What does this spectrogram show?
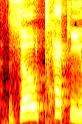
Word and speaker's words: Zōteki: out their brand new zoteki line and well just make sure you say with a long o it's got one of those macarons on top of the yo to be all fancy-like you get all the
